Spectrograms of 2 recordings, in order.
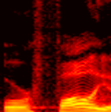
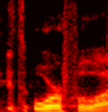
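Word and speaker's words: Orfalea: I have Matt Orfalia. Is that how you pronounce it? Orfalia? It's Orphala, actually.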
